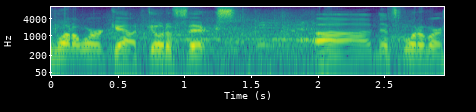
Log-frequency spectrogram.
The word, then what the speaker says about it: Fyx: That's the spelling, but it's pronounced fix.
